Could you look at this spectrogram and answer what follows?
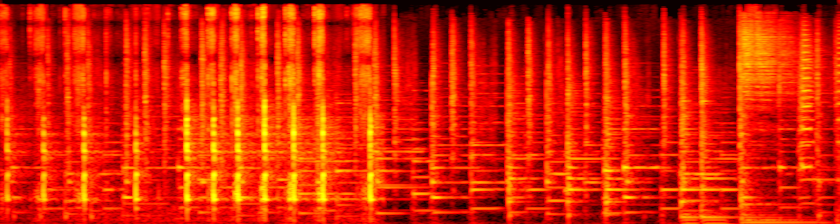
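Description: Half a yellow onion is sliced with a knife on a cutting board, a rapid run of crisp, evenly spaced chops close by, then slower separate cuts and a brief rustle of the pieces at the end.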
